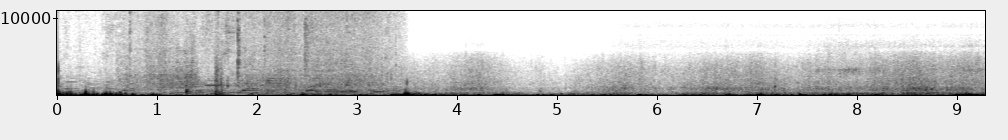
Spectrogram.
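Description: Wind blusters noisily outdoors.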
